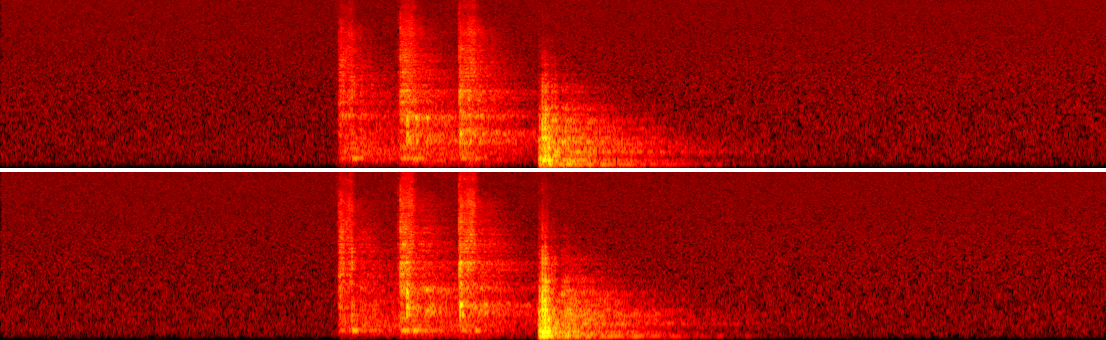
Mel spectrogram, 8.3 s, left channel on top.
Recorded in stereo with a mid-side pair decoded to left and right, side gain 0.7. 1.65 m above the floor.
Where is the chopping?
25° right, 3 m.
